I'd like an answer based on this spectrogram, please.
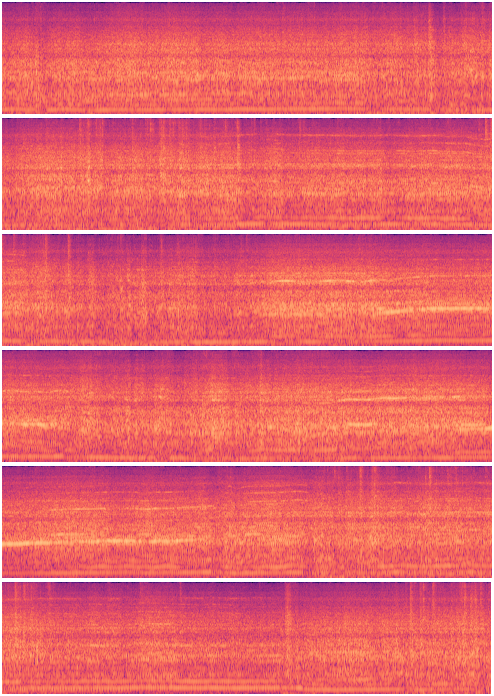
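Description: Ford Cortina engine heard from inside the car under racing load, revving up and falling back again and again as the driver accelerates and lifts through corners, with a sharp drop in revs near the end.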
